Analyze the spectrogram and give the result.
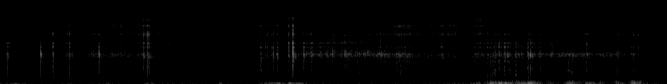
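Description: Long nails scratch and tap a small hollow pine box with an engraved lid. Quick, sharp taps and dry, bright scratching come through, broken by a brief quiet pause, then a stretch of continuous scraping with soft, low knocks from the hollow box.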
